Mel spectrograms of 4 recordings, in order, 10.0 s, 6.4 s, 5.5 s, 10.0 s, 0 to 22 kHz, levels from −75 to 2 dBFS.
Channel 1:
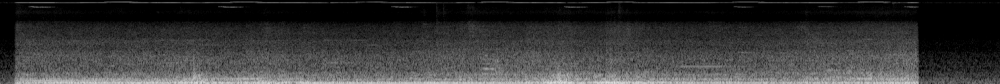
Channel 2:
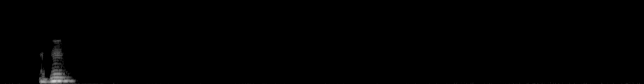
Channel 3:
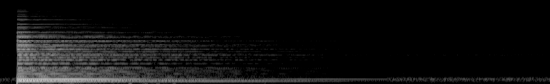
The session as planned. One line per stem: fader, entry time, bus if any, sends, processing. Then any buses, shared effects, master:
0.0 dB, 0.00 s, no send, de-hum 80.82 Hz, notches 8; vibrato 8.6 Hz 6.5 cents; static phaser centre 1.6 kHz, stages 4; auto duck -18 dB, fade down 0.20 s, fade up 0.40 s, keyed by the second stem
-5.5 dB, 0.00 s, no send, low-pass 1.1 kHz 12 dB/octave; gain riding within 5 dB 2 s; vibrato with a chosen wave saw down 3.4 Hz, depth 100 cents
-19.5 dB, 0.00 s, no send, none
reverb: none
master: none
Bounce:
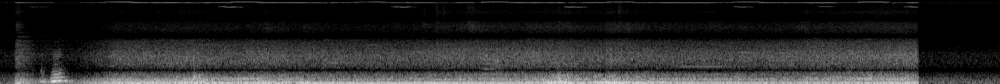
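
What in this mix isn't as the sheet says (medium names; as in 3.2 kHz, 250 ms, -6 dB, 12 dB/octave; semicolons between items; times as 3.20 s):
stem 1: missing de-hum 80.82 Hz, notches 8; stem 2 -5.5 dB -> +5.0 dB; stem 3 -19.5 dB -> -27.0 dB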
